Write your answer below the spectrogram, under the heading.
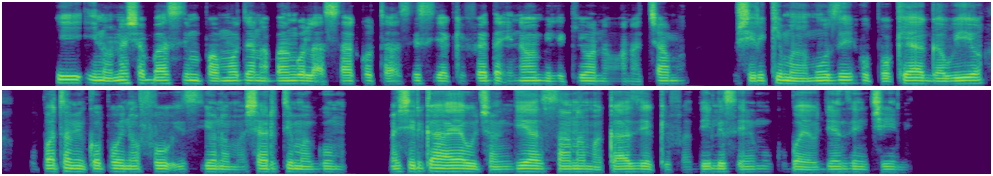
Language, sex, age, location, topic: Swahili, female, 25-35, Nairobi, government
